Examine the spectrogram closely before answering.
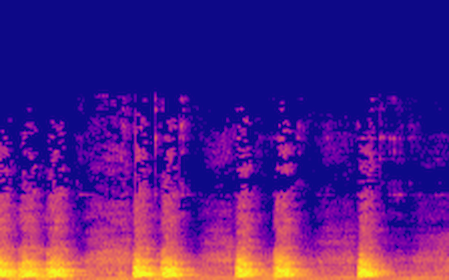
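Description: Large dog barking in play, about eight barks in quick groups of one to three.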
